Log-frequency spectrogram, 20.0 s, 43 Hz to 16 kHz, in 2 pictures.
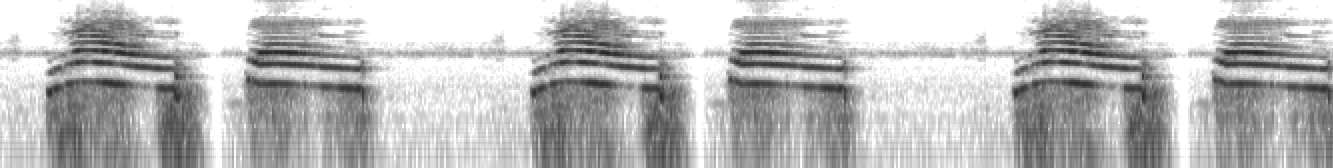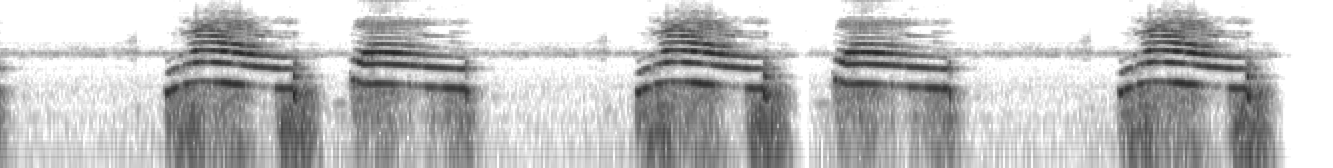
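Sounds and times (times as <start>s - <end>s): cat meowing: 0.4s - 2.8s, 4.0s - 6.4s, 7.6s - 10.1s, 11.2s - 13.6s, 14.8s - 17.2s, 18.4s - 19.6s.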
